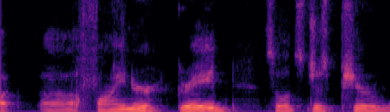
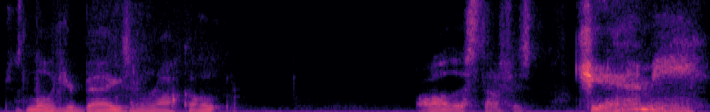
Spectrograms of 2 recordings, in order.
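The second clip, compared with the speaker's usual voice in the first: whispering; 5 semitones lower, 8 dB quieter than usual. Real, not acted. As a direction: breathe the words out. Whispering over the hash.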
